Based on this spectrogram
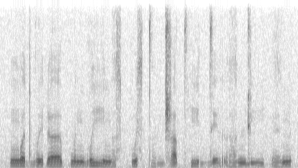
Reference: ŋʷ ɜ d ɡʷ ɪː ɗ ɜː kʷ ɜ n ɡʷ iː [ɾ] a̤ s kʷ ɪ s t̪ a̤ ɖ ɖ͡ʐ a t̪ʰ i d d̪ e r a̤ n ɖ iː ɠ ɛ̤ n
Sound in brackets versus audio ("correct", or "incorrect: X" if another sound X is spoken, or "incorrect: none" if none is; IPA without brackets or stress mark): incorrect: n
